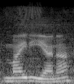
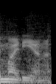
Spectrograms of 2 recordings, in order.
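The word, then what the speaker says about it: Mightyena: you keep hitting aaron if you say mighty might i might might ain't there we go i say my diana so it takes a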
